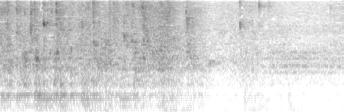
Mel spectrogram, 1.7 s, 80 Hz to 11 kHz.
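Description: Lukewarm tap water runs over an 8-inch Soligor MT-800 Astro Newtonian telescope mirror sitting in a sink. The splashing is brief and quiet, then trails off into a faint trickle.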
